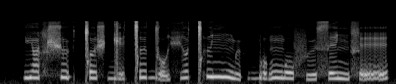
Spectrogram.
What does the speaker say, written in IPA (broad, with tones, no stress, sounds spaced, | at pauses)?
j ɐ̃˦˨ ɬ ʃ ʉ˦˨ ʔ ǀ ɵ˦˨ ʃ ɡʲ ḛ˦˨ ǀ ɨ˥ d o̰˩˧˩ ç ɵ˥ ǀʰ ɨ˥ ɲ ŋ͡m ʉ˩˥ ʔ ɡ͡b o̰˥ ŋ͡m o˦˨ f ʉ˩˧˩ s e˦˨ ɲ ɬ ḛ˥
